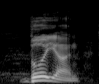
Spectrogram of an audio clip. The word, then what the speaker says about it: bouillon: Bouillon. So the L is silent. Is that right? It's not bully, is it bouillon or bouillon? Bouillon.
